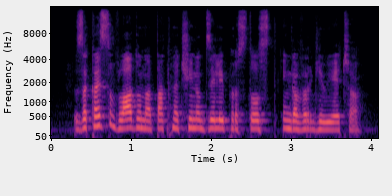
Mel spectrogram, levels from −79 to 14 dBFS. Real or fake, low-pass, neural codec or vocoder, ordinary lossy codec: fake; 14.4 kHz; codec, 44.1 kHz, 7.8 kbps, Pupu-Codec; AAC, 48 kbps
